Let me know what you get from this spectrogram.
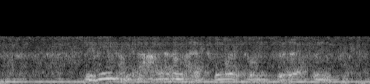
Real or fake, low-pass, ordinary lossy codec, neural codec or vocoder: fake; 3.6 kHz; none; codec, 16 kHz, 4.8 kbps, FACodec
